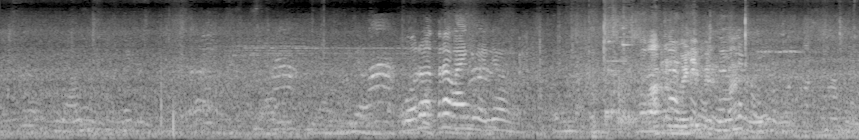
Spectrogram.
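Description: Several men talk over one another nearby.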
